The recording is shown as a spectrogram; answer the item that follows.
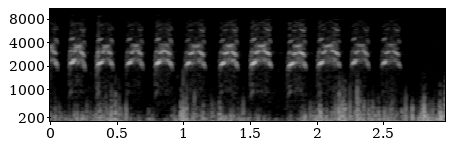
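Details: On a live-camera nest in Finland's Satakunta, 2022, an osprey begs for fish in a steady string of about twelve quick, bright, quavering whistles over a constant low rumble.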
